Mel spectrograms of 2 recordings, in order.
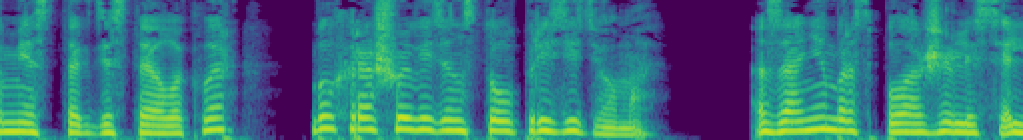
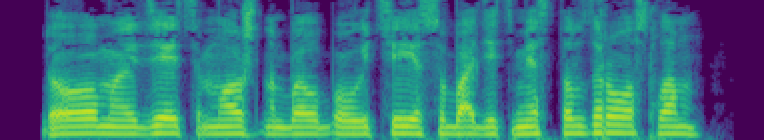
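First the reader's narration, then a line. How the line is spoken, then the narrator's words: Man grumbling. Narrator (Russian): проворчал какой-то мужчина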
